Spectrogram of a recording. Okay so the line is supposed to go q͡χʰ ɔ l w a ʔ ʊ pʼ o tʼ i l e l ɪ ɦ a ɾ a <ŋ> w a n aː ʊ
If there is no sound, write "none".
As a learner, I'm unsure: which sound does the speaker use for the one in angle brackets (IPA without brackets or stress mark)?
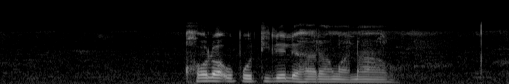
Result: ŋ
